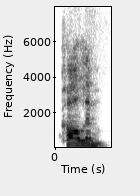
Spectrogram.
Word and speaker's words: Colm: But we're talking about column. So it's called Meanie. Is that Am I pronouncing Colum Colum? Colum or Colm.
